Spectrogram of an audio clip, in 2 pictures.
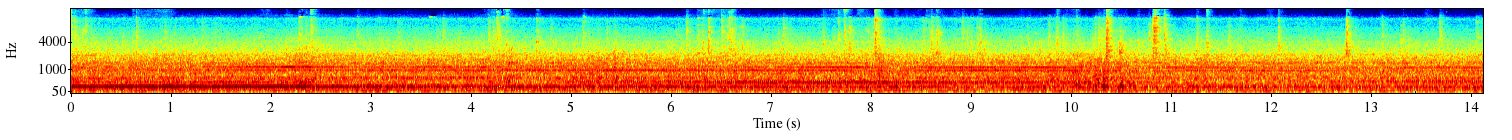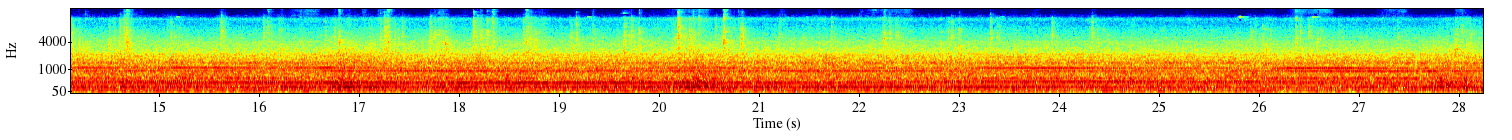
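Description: Tobu 10030-series electric commuter train heard from inside the car while running at speed: a steady rumble from the wheels and running gear with a low hum and a few held tones, scattered light clicks, and one sharp knock about ten seconds in.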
